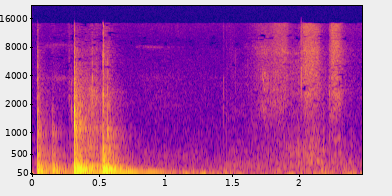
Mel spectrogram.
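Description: Two quick dull knocks with a low rumble, about half a second in, as a clothes iron is handled and set down on newspaper on a table.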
